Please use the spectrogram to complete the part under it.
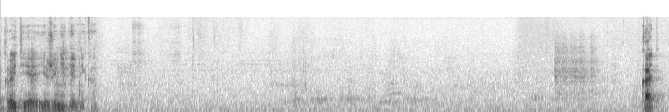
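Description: A middle-aged man speaks firmly and forcefully, close by.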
